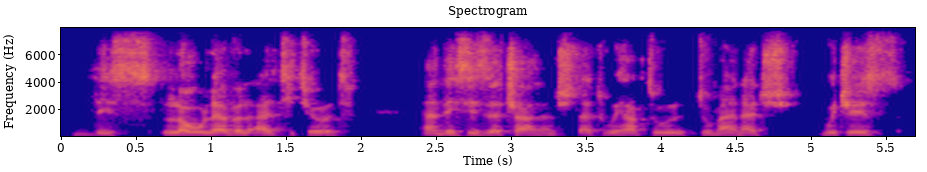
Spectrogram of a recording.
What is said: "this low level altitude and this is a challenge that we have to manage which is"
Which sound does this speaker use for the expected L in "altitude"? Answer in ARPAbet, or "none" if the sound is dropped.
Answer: L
